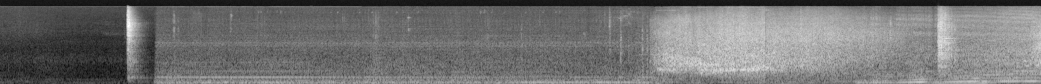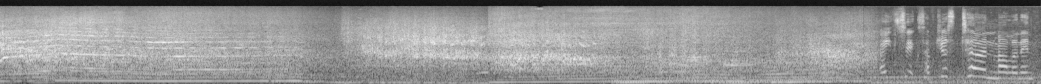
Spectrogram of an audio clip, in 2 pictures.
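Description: A car driven hard, engine revving, with tyres squealing through turns in three long squeals over the second half. The first second is quiet, broken by a sharp click.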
